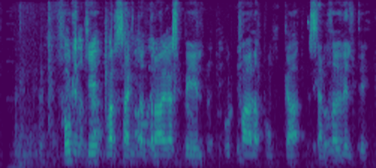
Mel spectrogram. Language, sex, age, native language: Icelandic, male, 20-29, Icelandic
